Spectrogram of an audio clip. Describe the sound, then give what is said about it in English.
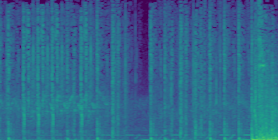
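Shotgun firing in a video game, with many rapid, sharp clicks and taps leading up to a sudden, loud, sustained blast that fills the end. “This is the shotgun.”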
